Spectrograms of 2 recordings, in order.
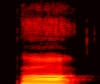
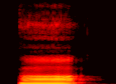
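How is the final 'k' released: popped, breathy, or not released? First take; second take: not released; popped. First: The final 'k' ends with no audible release. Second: The final 'k' ends with a sharp popped release. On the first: "park has no audible release" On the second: "Park is an adjective"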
